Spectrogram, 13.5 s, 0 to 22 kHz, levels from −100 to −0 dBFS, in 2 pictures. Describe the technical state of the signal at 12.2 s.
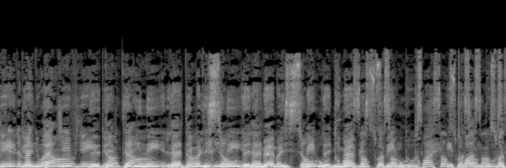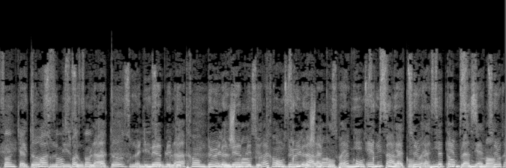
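At 12.2 s the signal carries a doubled audio track, present across the whole clip: a second full-band copy trails about a second behind at roughly equal loudness, likely from an out-of-step duplicate path. Waveform and spectrogram show every event repeated one second later, with no decay.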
